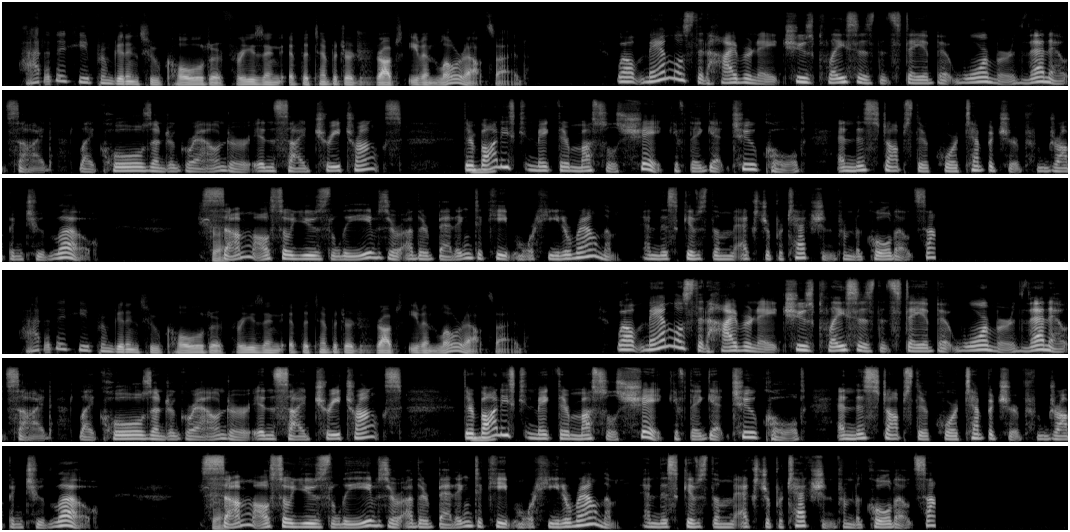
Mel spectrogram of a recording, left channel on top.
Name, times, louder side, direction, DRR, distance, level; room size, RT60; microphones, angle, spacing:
voice 1, 0.2-5.1 15.3-15.6 23.3-23.6, left 2 dB, 50° left, 2.4 m, -27 dB
voice 2, 6.2-11.2 11.4-14.9 15.3-22.2 23.3-27.4 27.7-30.7, right 3 dB, 35° right, 1.9 m, -25 dB
open air
head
